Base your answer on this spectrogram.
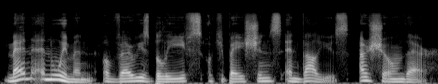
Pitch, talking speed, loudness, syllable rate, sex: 145 Hz, 165 wpm, -19 LUFS, 5.2 syllables/s, male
